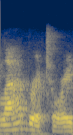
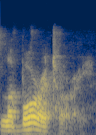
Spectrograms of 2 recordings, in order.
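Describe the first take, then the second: First: The 'bor' part is reduced or dropped. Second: The 'bor' part is said clearly as spelled. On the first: This is how most people say it. "most people say laboratory" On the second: This follows the spelling of the word. "as you can see from the spelling of the word, it's laboratory"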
